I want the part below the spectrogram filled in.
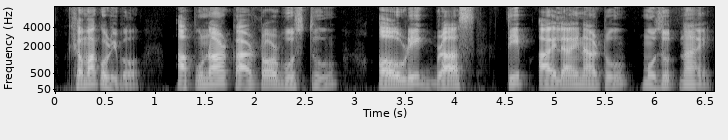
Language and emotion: Assamese, neutral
